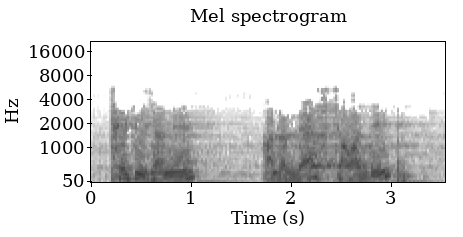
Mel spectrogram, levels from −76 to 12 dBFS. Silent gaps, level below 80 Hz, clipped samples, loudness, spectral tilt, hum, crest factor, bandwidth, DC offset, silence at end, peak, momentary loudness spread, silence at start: none; -34 dBFS; under 0.1%; -16 LUFS; -6 dB/octave; none; 12 dB; 5.8 kHz; under 0.1%; 0.1 s; -6 dBFS; 10 LU; 0.05 s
